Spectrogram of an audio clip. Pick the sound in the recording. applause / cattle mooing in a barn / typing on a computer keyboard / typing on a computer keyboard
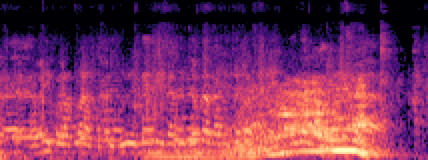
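cattle mooing in a barn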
